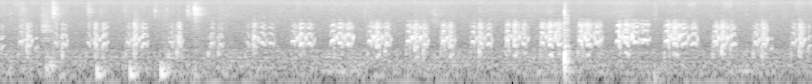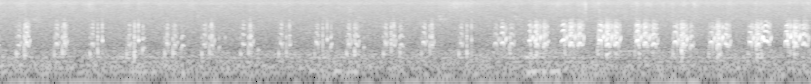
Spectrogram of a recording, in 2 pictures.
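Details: Pet female guinea pig, a year and a half old, kept in an apartment, chattering "honyo honyo" with pleasure while gently stroked: fast rhythmic soft squeaky pulses, about two per second, steady throughout, with faint rustling.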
